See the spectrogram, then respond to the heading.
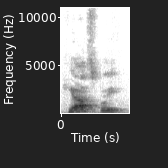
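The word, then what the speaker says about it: Keoslpy: Okay, this is the assembly of a is spelled K E O S L P Y Kiosley utility truck.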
